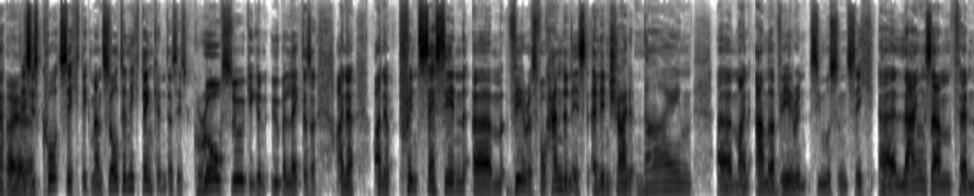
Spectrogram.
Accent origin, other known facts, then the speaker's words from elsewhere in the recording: England, United Kingdom; German is a second language; Und ich komme aus England.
